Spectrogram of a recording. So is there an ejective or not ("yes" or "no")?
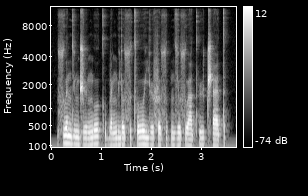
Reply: yes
